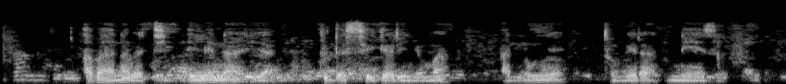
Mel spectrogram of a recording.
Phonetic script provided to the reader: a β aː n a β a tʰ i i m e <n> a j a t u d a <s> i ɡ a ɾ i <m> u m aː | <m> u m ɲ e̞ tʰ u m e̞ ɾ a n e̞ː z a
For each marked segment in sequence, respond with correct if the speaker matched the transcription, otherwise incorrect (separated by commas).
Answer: correct, correct, incorrect, incorrect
